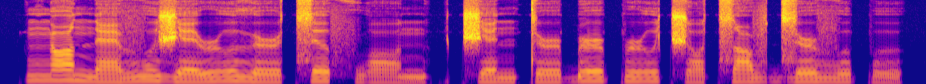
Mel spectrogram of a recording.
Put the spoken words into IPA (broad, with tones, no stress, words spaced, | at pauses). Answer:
ŋɑ˦næ˨ vʊ˦ʒɛ˨ ɹʊ˦ðə˞˨t͡sə˦ fwɔ˨n | t͡ʃɛ˨ntə˞˨ɓə˞˦ pɹʊ˦t͡ʃɔ˨t͡sɑ˦vd͡zə˞˦ vʊ˦pʊ˨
